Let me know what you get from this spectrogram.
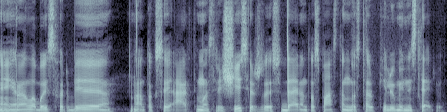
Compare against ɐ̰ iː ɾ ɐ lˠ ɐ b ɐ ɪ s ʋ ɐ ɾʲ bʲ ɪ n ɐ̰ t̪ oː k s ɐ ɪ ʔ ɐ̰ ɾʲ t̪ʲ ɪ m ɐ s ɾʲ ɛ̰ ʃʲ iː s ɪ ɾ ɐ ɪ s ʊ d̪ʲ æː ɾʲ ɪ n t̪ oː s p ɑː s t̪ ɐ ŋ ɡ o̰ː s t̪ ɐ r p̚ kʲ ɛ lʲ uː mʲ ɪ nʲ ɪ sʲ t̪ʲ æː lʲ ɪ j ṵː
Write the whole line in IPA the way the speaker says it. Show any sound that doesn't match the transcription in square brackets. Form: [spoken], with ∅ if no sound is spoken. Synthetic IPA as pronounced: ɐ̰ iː ɾ ɐ lˠ ɐ b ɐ ɪ s ʋ ɐ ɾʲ bʲ ɪ n ɐ̰ t̪ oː k s ɐ ɪ ʔ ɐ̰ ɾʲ t̪ʲ ɪ m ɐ s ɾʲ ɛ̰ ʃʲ iː s ɪ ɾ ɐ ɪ s ʊ d̪ʲ æː ɾʲ ɪ n t̪ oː s p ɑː s t̪ ɐ ŋ ɡ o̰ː s t̪ ɐ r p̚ kʲ ɛ lʲ uː mʲ ɪ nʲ ɪ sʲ t̪ʲ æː [ɾʲ] ɪ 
